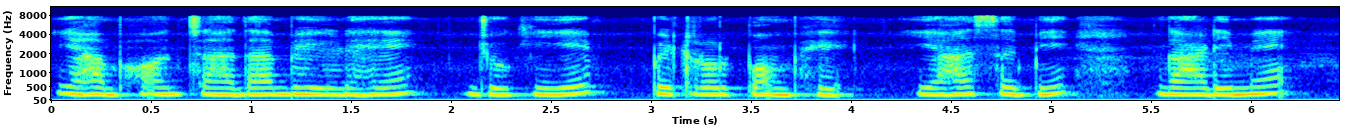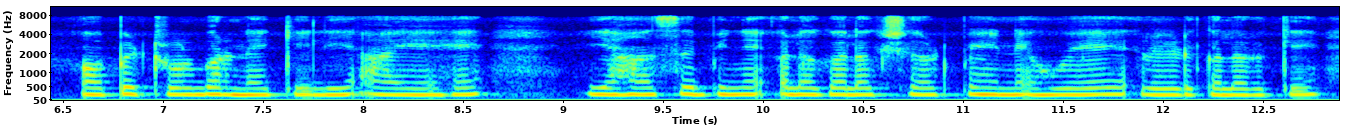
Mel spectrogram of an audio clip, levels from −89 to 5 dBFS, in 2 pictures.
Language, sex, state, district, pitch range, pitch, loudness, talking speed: Hindi, female, Bihar, Gopalganj, 225-235 Hz, 230 Hz, -30 LUFS, 160 wpm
